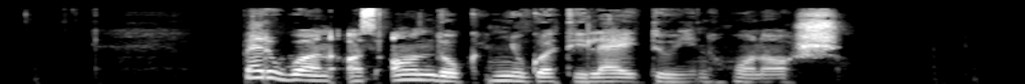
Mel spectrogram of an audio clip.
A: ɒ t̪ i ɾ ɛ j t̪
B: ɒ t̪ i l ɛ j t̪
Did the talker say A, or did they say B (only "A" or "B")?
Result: B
